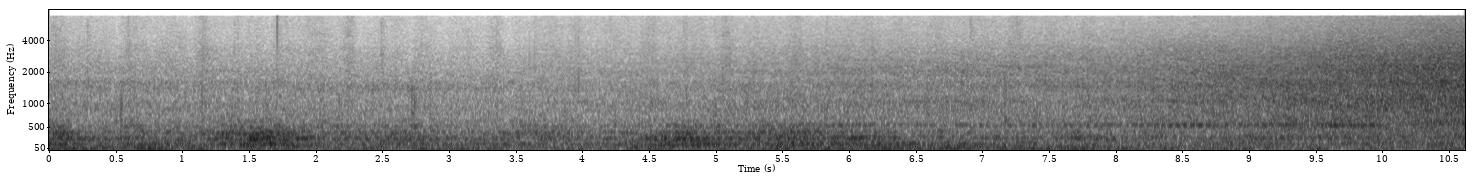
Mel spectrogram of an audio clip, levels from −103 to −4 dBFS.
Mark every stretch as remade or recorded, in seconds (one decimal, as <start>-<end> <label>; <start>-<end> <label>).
0.0-3.6 recorded; 3.6-6.4 remade; 6.4-7.3 recorded; 7.3-8.4 remade; 8.4-8.8 recorded; 8.8-9.6 remade; 9.6-10.6 recorded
